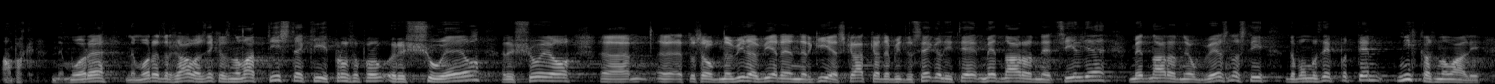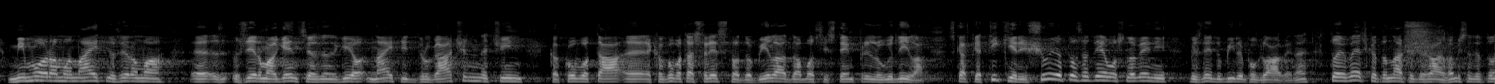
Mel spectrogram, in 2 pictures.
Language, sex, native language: Slovenian, male, Slovenian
